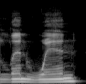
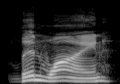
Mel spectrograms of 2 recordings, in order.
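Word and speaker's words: Len Wein: this show before but I think I said Lyn WN okay and I think more of more of my research has discovered is pronounced wine uh so Lyn wine is the guy who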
